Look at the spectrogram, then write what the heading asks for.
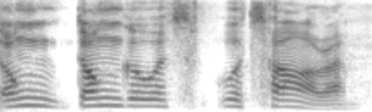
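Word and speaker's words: Dango Ouattara: Dongo Watara. Dongo Watara. Watara. Yeah. It's said with a W.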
